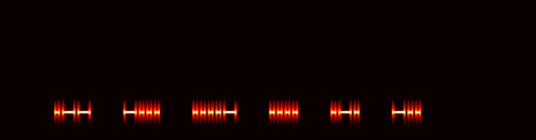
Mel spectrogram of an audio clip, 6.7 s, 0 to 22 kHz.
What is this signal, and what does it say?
Morse code, heard as a keyed tone, about 25 wpm, spaced as for 14 wpm, 690 Hz. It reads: WB4HRD
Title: USA Call Signs - 6 Characters - 3x Character Spacing - 25wpm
